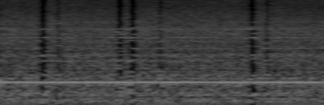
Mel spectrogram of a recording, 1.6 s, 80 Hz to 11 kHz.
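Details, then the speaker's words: Commodore 9090 hard drive 120 V power supply, first power-up: smooth even rush of air with faint steady hum, no rattle or scrape; cooling fan working normally. "well that sounds pretty much like a 96 or 99 it's supposed to sound the fan if the fan sucks area blows it through"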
